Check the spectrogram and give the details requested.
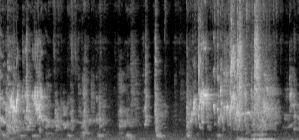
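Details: Parakeets playing and talking: a string of quick high chirps, then a louder burst of dense, buzzy warbling with a low rustle underneath.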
